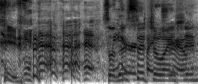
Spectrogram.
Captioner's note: laughing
